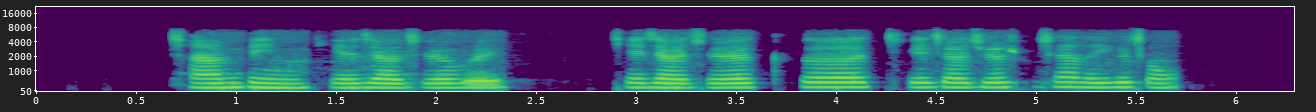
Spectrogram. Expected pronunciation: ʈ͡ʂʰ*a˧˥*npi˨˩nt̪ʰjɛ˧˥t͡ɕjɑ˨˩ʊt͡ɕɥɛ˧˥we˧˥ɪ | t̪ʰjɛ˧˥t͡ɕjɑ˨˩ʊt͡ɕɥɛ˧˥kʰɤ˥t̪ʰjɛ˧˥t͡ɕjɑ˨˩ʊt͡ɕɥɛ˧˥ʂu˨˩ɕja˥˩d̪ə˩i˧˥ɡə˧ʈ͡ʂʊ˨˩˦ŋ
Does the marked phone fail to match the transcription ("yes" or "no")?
no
